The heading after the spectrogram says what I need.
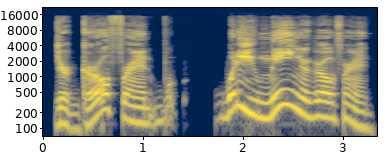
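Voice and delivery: can't believe what you just heard; stunned repeat of the word; shocked disbelief. Retold or imitated. Shocked she has a girlfriend.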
